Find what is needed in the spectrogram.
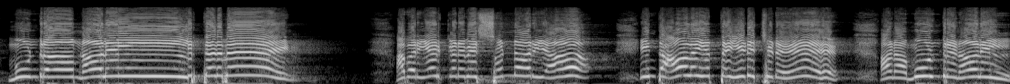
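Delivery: high, loud preaching cry; full-force preaching. Acted. Pastor proclaiming the promise to the church, loud and high. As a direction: thunder it out to the congregation.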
